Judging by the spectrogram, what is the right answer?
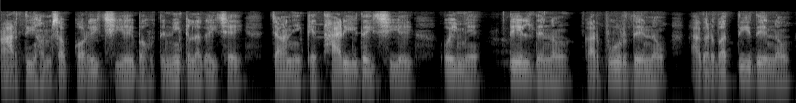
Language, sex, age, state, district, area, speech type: Maithili, female, 30-45, Bihar, Muzaffarpur, urban, spontaneous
